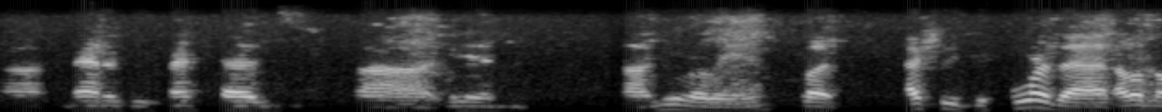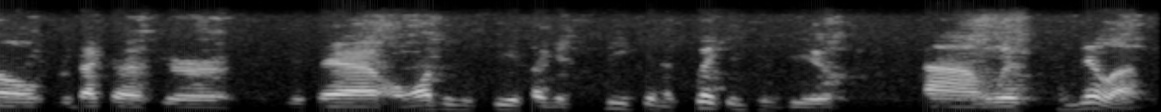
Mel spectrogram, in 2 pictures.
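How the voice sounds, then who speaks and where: A man's voice: mid-range voice, normal speed. A young man hosts a livestream in a loose, rambling way, full of ums and restarts. His voice comes through a dull, lo-fi connection with a faint hiss underneath. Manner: rambling, many fillers and restarts. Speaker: livestream host. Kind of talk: casual livestream hosting. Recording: lo-fi livestream audio with faint noise.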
